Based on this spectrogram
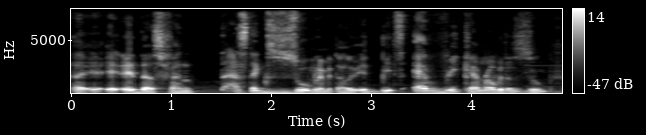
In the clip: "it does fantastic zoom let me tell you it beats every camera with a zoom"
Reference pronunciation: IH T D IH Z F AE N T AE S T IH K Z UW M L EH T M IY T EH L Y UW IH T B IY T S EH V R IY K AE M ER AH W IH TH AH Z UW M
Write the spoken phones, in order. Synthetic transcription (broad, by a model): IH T D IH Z F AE N T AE S T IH K Z UW M L EH T M IY T EH L Y UW IH T B IY T S EH V R IY K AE M ER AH W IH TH AH Z UW M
